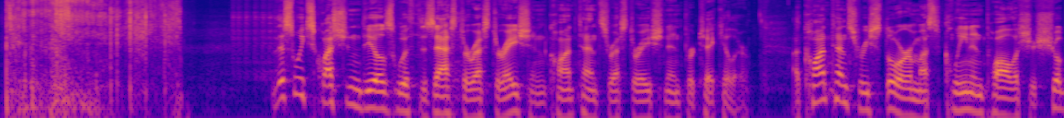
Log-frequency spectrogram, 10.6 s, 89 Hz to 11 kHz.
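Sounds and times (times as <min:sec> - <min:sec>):
paper envelope tearing and crinkling as it is opened: 0:00.0 - 0:01.9
speech: 0:02.8 - 0:10.6.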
